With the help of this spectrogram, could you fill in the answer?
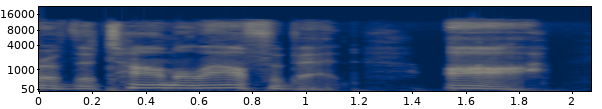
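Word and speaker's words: அ: Ah. It's pronounced like our letter A.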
